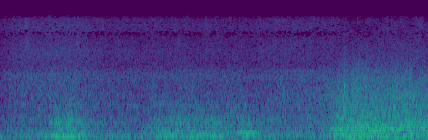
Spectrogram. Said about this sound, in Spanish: Este sonido que ha sido grabado en Dos Hermanas, una de las localidades más afectadas a esta hora por los chaparrones de agua que han caído desde la madrugada y que siguen cayendo especialmente en las provincias occidentales de Andalucía,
